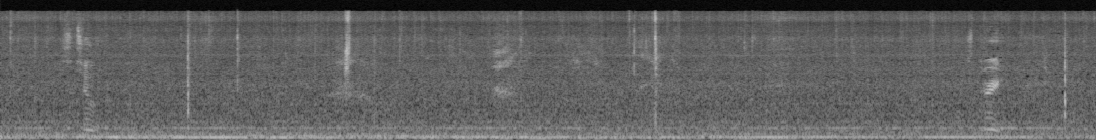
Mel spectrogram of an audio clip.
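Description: A steady low mechanical hum runs throughout. Over it come a few sharp taps and short breaths from a man doing push-up burpees on stone pavers.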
